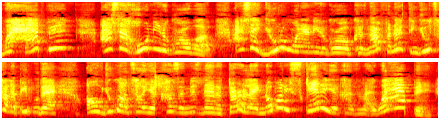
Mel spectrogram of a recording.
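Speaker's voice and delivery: high, heated clapback; retold confrontation. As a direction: call her out, fired up. Confronting coworker in retold argument.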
